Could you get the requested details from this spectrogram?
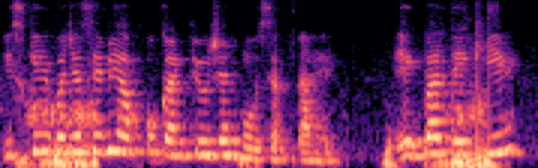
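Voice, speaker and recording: एक महिला शिक्षिका वीडियो कॉल पर ऑनलाइन कक्षा में सूत्र क़दम-दर-क़दम समझाती है और बार-बार "है ना?" पूछती है।. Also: female voice, high voice, big pitch swings, moderate pace. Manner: explains step by step, often asks "है ना?". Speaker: teacher of Jain logic. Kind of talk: online class lecture. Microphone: video call. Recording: dull lo-fi audio with loud noise.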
